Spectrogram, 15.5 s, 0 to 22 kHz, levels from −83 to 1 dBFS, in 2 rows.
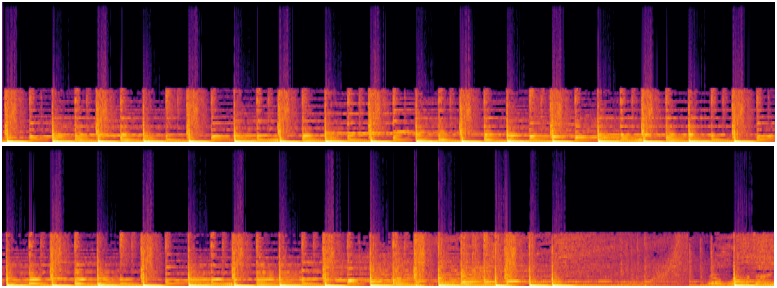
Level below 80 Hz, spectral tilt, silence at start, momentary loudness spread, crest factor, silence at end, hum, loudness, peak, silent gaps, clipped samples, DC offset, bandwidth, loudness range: -10 dBFS; -5 dB/octave; 0 s; 4 LU; 8 dB; 0 s; none; -9 LUFS; 0 dBFS; none; 2%; under 0.1%; 8.8 kHz; 1 LU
